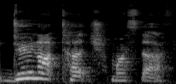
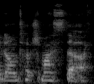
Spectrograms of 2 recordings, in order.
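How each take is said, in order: First: "not" stressed, each word set apart; slow, firm "Do not", landing on "not"; emphatic warning. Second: Quick, soft quote of "Don't touch my stuff"; understated warning. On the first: Restating Harvey's warning emphatically. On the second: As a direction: toss off the warning quietly, run together. Quoting Harvey's warning, first take. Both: Retold or imitated.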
